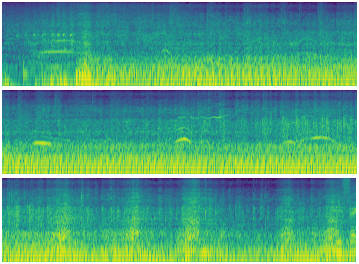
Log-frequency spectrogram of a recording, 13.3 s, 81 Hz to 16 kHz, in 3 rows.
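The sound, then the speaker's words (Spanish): A homemade single-seater race car, built by a farmer in Montilla, Córdoba province, and inspired by the 2007 McLaren, runs its engine loud, a dense droning rumble that holds steady before several sharp revs rise and fall near the end. “ha construido el monoplaza, inspirado en el monoplaza de McLaren de 2007 de Fernando Alonso, que suena así.”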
